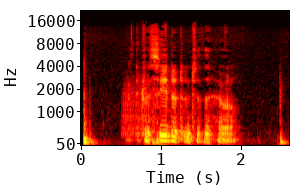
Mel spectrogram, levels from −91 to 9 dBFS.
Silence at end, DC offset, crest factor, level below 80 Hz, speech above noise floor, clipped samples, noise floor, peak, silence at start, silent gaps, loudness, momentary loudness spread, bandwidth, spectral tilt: 0 s; under 0.1%; 20 dB; -50 dBFS; 23 dB; under 0.1%; -46 dBFS; -4 dBFS; 0.05 s; none; -23 LUFS; 23 LU; 15.5 kHz; -6 dB/octave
